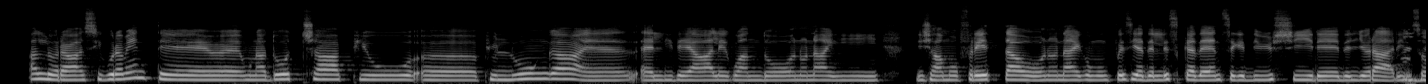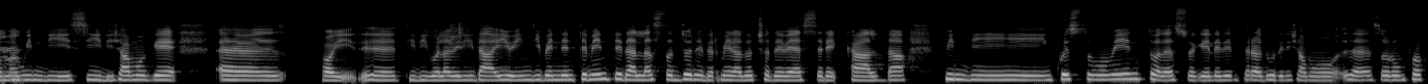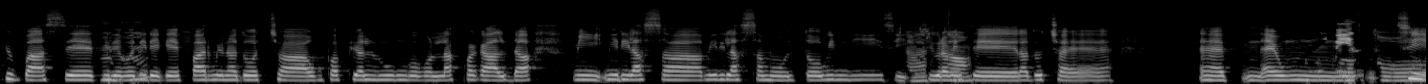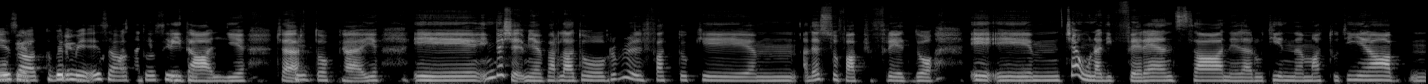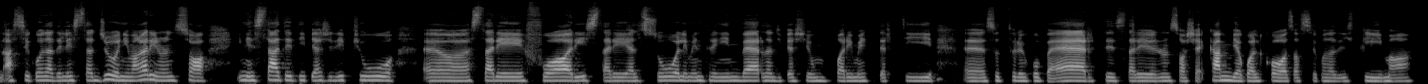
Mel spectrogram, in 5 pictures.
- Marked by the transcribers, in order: drawn out: "sicuramente"; other background noise; stressed: "calda"; drawn out: "quindi"; drawn out: "un"; "cioè" said as "ceh"
- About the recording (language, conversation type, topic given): Italian, podcast, Com’è la tua routine mattutina?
